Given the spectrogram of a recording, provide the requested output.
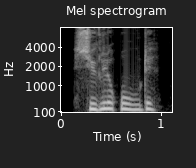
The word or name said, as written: cykelrute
